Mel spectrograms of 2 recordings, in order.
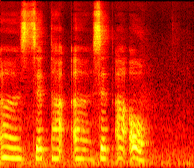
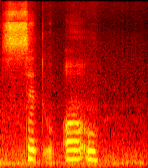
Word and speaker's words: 早: Zhao itu pagi, Zhao ZAO bukan ZOU, ZAO.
